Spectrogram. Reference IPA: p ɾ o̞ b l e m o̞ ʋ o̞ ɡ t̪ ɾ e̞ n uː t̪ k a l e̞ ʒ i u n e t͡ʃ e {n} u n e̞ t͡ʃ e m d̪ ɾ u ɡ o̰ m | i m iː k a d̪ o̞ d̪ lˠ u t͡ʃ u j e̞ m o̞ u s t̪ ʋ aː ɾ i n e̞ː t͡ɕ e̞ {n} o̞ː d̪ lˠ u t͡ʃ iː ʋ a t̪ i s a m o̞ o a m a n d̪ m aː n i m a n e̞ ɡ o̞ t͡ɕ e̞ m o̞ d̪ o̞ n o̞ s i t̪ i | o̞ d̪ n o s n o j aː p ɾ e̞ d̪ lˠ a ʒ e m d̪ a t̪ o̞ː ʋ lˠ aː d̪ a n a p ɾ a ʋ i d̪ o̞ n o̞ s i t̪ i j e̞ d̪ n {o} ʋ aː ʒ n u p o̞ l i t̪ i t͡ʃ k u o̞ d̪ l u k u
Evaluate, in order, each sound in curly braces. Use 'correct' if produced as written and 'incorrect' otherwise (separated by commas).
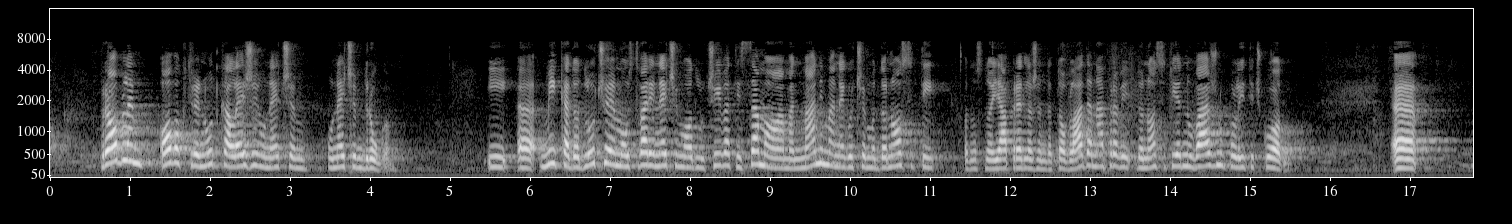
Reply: incorrect, incorrect, incorrect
